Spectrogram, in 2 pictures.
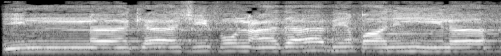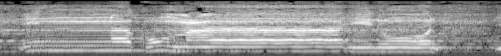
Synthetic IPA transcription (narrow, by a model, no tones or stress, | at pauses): ʔɪnːaːkaːʃɪfʊlʕaðaːbɪqɑliːlaː | ʔɪnːakʊmʕaː | ʔɪd̪uːn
